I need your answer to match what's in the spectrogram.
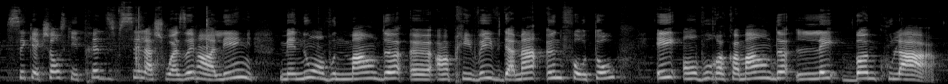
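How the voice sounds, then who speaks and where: A Québécois woman with a high, bright voice hosts a live makeup demonstration. She talks in a chatty way and answers viewer comments while she works. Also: moderate pace. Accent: Québécois French. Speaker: makeup artist hosting a live stream.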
